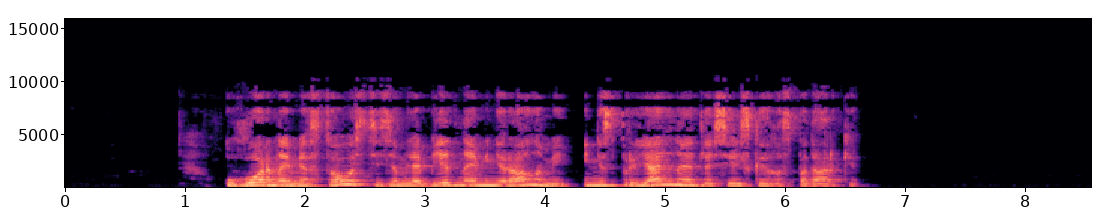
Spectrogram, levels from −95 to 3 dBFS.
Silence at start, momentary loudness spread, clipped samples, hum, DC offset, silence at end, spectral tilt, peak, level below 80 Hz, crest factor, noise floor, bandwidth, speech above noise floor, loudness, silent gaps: 1.35 s; 9 LU; under 0.1%; none; under 0.1%; 1.95 s; -3.5 dB/octave; -2 dBFS; -60 dBFS; 18 dB; -89 dBFS; 9.6 kHz; 72 dB; -17 LUFS; none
